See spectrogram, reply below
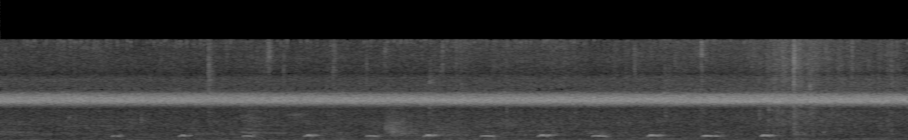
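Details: One of a pair of captive bush stone-curlews at the Australian Reptile Park gives about a dozen short, slightly rising mid-pitched notes, roughly two per second, over a steady high insect drone.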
